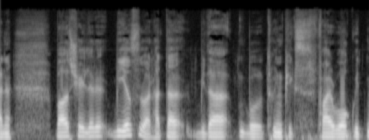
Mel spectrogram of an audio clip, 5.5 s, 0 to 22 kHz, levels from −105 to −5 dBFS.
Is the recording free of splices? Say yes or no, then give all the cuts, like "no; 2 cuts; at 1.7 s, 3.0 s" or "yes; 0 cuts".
yes; 0 cuts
